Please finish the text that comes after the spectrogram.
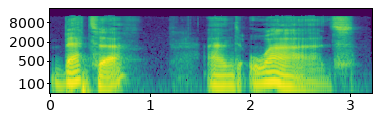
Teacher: You'll notice that the letter R has almost vanished. And that's the way it is in and around the London area and also around certain other parts of the UK.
